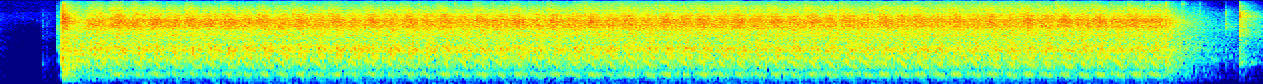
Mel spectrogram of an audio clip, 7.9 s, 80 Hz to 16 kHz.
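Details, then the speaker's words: Nissan 910 Bluebird wagon, engine first start attempt with 10 litres of fuel; starter churns evenly at about three beats a second for seven seconds, never fires; fuel present, no spark, distributor plug disconnected; crank no start. "Nope, that should have kicked by now. That didn't sound good. Could have just been compression."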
